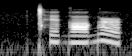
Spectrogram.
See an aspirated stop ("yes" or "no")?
yes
